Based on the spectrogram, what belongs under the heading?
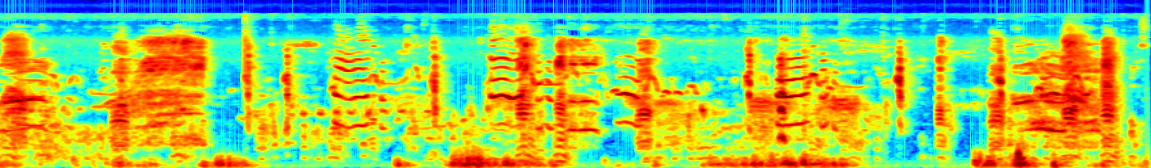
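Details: Geese and their chicks together: the adults give loud honks while the chicks add thin, wavering, high peeps between them, with bursts of low background noise.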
